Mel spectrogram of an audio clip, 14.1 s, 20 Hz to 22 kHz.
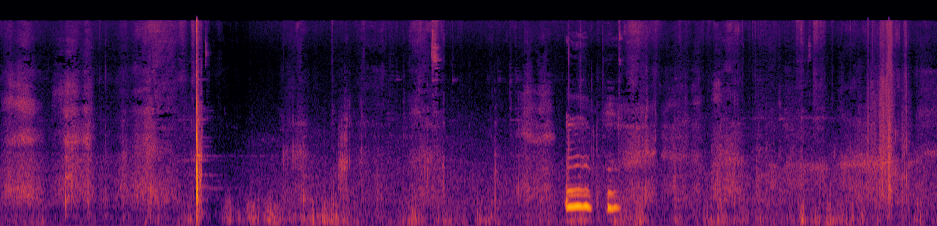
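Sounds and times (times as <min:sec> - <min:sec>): rustling and scuffing on climbing frame: 0:00.0 - 0:14.0.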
